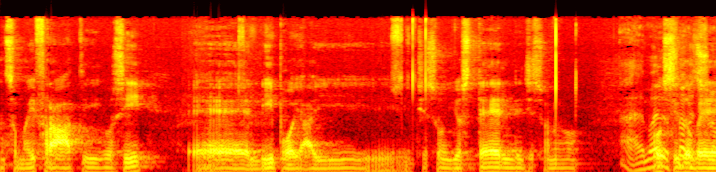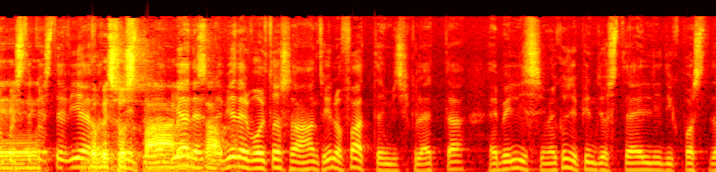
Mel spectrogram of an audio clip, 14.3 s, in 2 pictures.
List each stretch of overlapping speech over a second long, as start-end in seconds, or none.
6.4-9.6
